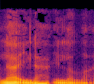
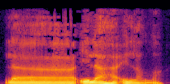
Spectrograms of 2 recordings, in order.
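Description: First: The vowels are short and the phrase is quick. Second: The long vowels are stretched and the phrase is slow. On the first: "dalam waktu yang cepat, ... Cuman pendek aja" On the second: "Kita enggak baca ... Kan tidak seperti itu praktiknya"

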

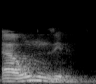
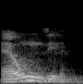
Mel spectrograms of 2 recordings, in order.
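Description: The two takes are said the same way.

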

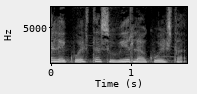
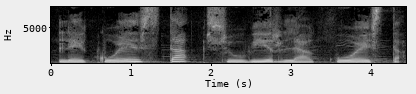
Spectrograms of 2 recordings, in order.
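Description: First: It is spoken at a normal pace. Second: It is spoken at a slow pace.

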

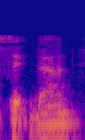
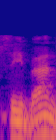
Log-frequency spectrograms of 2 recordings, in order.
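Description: First: The middle is said with a glottal stop. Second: The middle is said without a glottal stop. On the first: This is the Medina form. "لا تقول صئبان" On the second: This is the Meccan form. "قريش تقول صيبان"

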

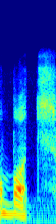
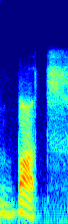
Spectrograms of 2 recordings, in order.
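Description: First: The vowel sounds like oo. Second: The vowel sounds like ah. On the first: The speaker calls it wrong. "ما تنطق بوت" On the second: The speaker calls it right. "تنطق بات"

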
